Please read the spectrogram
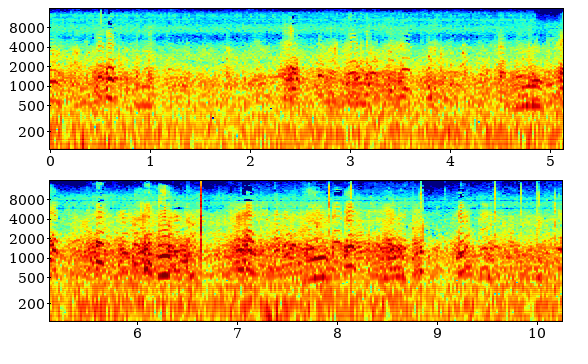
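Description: A large flock of Canada geese honking, many calls overlapping into a continuous chorus.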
